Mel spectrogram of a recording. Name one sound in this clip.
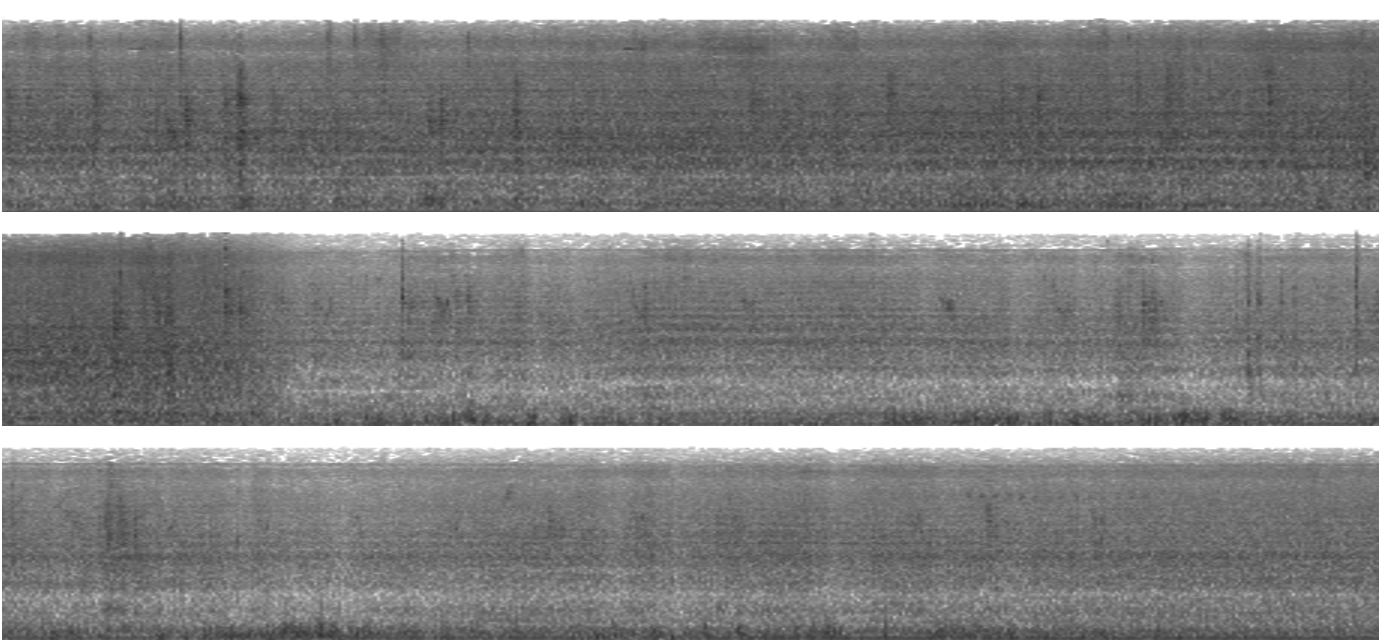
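A grader blade scrapes and pushes dirt and stones.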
